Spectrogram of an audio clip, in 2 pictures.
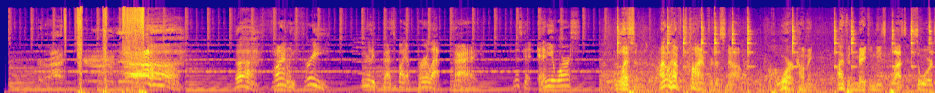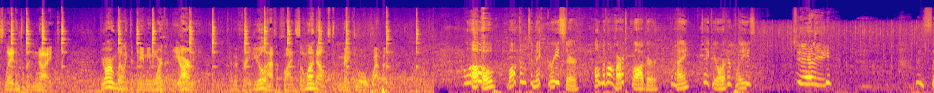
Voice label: character demo

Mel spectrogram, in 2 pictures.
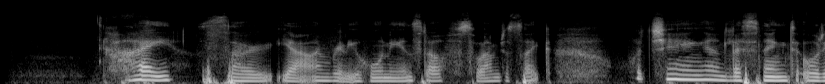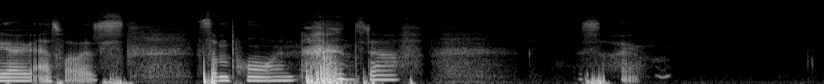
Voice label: F4M, TOY PLAY, BRITISH ACCENT, FAN NOISE; DADDY; Happy Monday

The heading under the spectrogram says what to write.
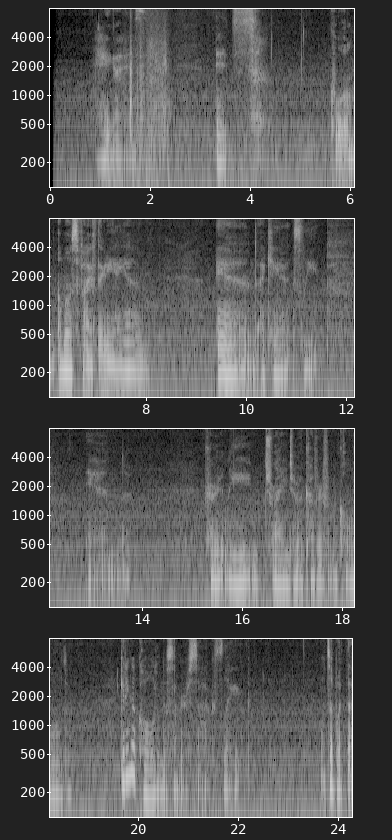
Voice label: F4A sleepy 5am rambling; lots of rambles

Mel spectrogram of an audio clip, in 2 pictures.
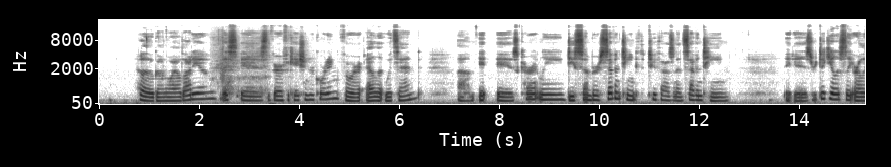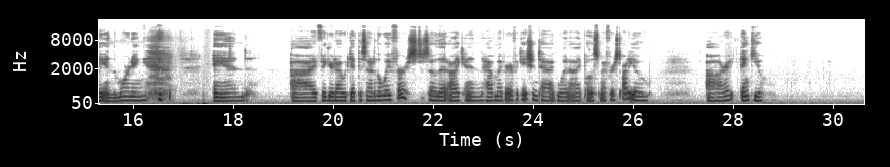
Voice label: Female voice

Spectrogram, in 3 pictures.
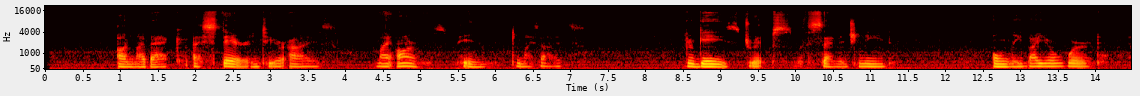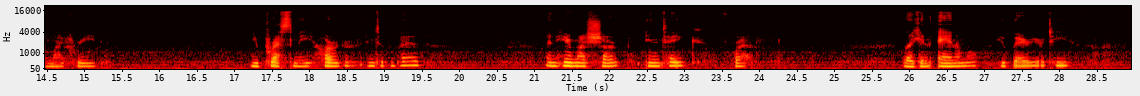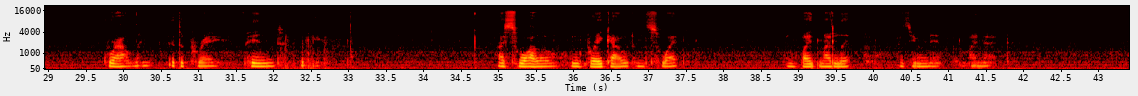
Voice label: Erotic Poetry; F4A

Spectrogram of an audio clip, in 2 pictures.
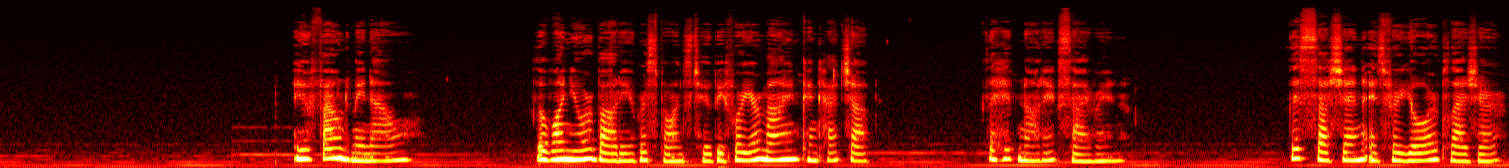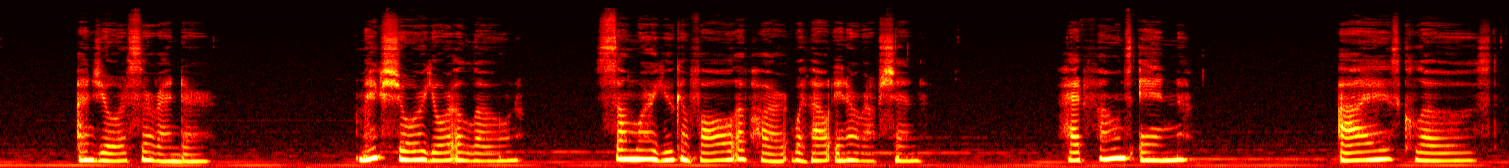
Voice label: Hypnosis, Trance; Mind Control; CNC; F4A; Surrender to the Siren

